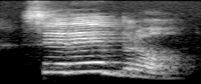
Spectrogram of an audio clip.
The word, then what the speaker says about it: cerebro: que não tem espanhol porém mudando local da sílaba tônica vamos ler sério grupo em português cerebro em espanhol cérebro cerebral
